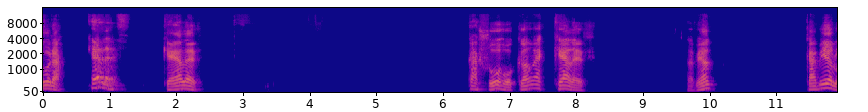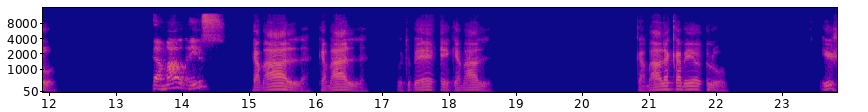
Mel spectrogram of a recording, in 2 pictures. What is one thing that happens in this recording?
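A man speaks calmly into a microphone in short phrases, heard as in an online call.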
